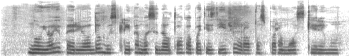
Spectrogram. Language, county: Lithuanian, Vilnius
